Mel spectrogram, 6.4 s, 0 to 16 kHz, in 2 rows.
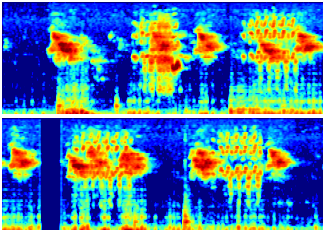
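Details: Barn owls raising young at a nest in Cabañeros National Park, Toledo/Ciudad Real, Spain, 2023 breeding season: clusters of high, rapid twittering chirps in short bursts, over low rumbling noise.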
